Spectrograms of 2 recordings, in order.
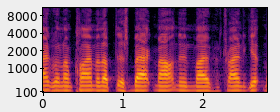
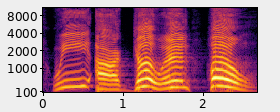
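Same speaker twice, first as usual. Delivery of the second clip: slow, drawn-out, much louder proclamation; triumphant cry; 6 semitones higher, 12 dB louder, much slower than usual. Real, not acted. Pastor assuring the congregation, slow triumphant shout. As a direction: stretch it out and lift the room. Preaching climax.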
